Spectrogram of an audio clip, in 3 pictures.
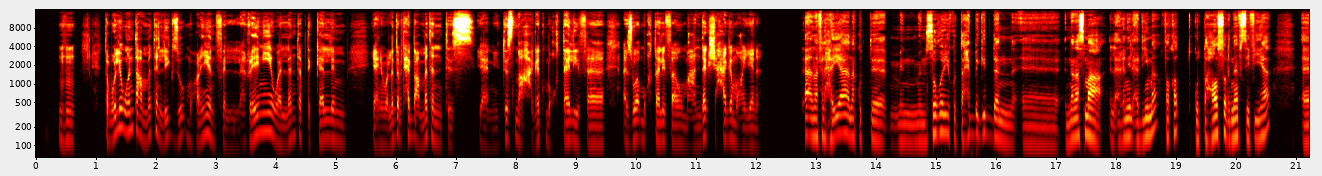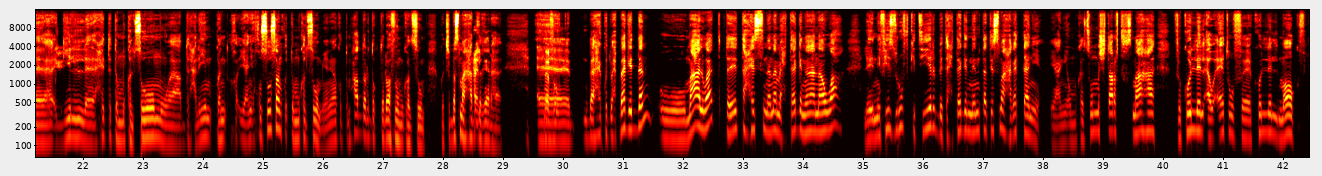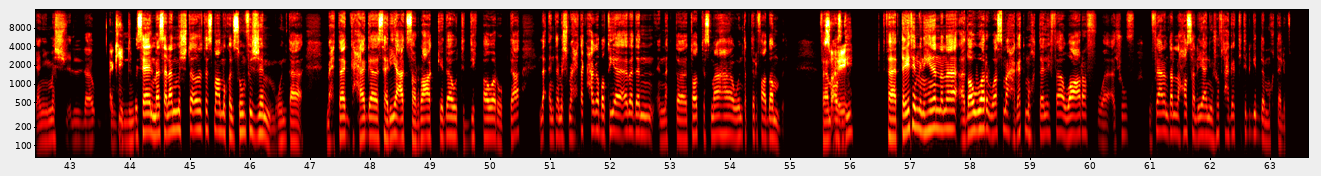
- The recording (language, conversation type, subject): Arabic, podcast, إزاي بتكتشف موسيقى جديدة عادة؟
- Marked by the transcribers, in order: other background noise; in English: "الgym"; in English: "power"; in English: "دامبل"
